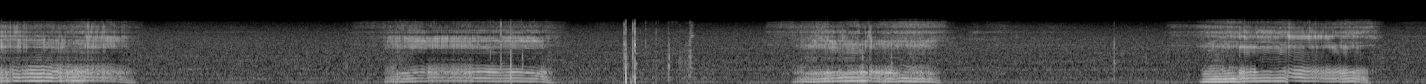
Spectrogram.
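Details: Adult man (husband) snoring during sleep at 2:24 a.m., filmed by his wife: loud rattling snores on each in-breath, about 15 a minute, with quiet pauses between and faint room hum.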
